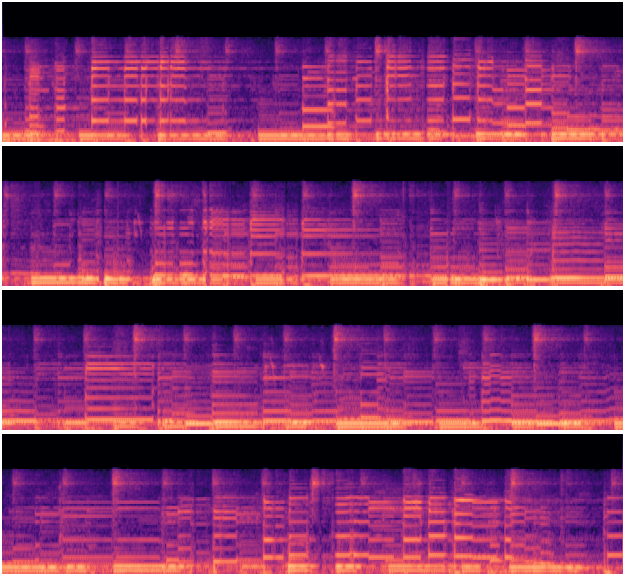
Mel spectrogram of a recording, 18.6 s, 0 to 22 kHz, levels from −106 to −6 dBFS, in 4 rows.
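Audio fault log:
2.48–8.18 s, repeated packet loss (robotic sound): this stretch keeps breaking up, with 28 separate holes where packets didn't arrive in time. Each one gets patched by stretching out whatever sound came just before, so about 0.64 s of the audio here is invented filler, roughly a tenth of the span. The longest hole is 62 ms. Patches and gaps come back-to-back, so you get that choppy, robotic texture with bits chewed out.
15.40–17.33 s, repeated packet loss (robotic sound): same thing again but shorter. Ten gaps this time, none longer than 28 ms, adding up to about 0.2 s of concealed audio, again around a tenth of the stretch. The sound stutters and loses little slivers as the receiver keeps smoothing over missing pieces with continuations of the last thing it heard.
17.97 s and 18.17 s, short concealed packet loss: two quick isolated dropouts near the end, about 40 ms and 20 ms long. 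Each time the receiver bridges the hole by extending the preceding sound, pitched if it was voiced, noise-like if not, then fades back into the real signal. What you hear is a tiny smear or wobble, and a short sound landing in one of those windows can simply disappear.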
